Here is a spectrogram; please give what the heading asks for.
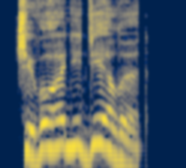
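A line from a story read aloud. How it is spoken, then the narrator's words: Yell. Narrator (Russian): завопил он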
